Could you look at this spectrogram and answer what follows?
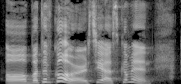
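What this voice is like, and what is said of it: Poor imitation French accent. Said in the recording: “the French accent so bad because I only do the British accent well now, so I can't do the French accent.”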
